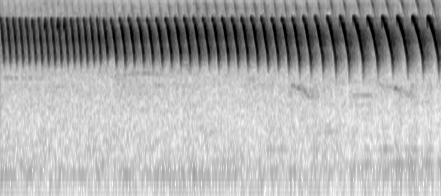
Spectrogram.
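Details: Canary singing, played to get a canary singing: a long rapid trill of buzzy repeated notes, speeding and slowing slightly, steady and loud throughout.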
